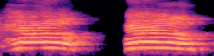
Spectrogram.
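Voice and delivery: high, loud mock call for help; retold cry for help. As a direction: call out as if stranded, hammed up. Acting out calling for help.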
